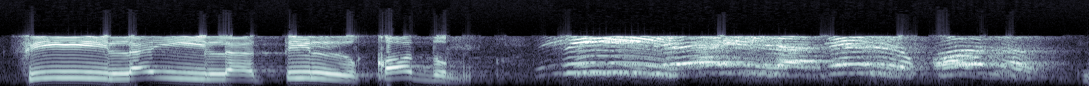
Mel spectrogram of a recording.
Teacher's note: कद्र काफ पुर रखेंगे, मोटा रखेंगे और रा भी मोटा रखेंगे, मगर दाल प्यारे बच्चों हमने बारीक रखना है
